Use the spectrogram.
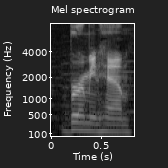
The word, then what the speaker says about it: Birmingham: Birmingham. That's how you say it in America.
